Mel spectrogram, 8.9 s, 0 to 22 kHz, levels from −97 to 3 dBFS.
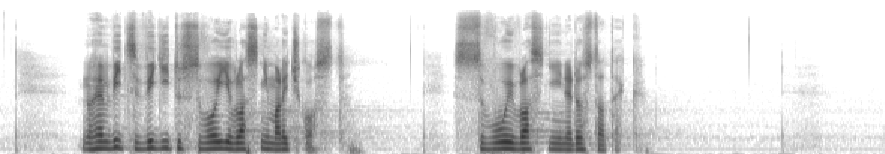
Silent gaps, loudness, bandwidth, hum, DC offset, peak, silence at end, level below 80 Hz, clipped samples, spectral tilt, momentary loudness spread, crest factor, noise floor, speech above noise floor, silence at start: none; -27 LUFS; 15.5 kHz; none; under 0.1%; -6 dBFS; 2.5 s; -64 dBFS; under 0.1%; -4.5 dB/octave; 13 LU; 24 dB; -78 dBFS; 51 dB; 0.8 s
